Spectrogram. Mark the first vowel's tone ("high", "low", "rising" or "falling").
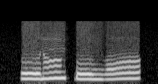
low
